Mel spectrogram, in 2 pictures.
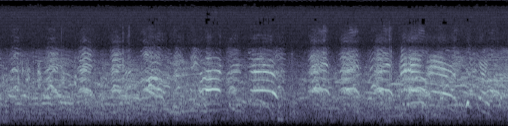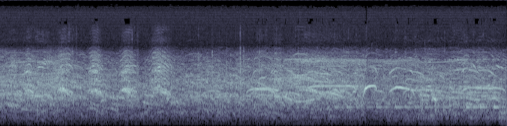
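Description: A large crowd cheers and shouts in an open stadium.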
